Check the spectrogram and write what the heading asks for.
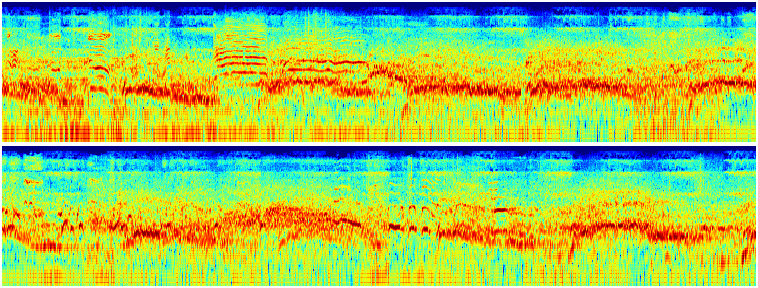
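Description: A monster's continuous shrill screeching, made of wavering cries that rise and fall over and over, mixed with a woman's screams of terror.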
